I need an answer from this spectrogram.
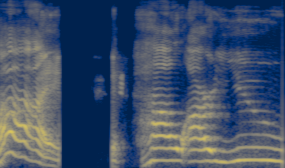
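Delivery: high-pitched, slow, condescending talking-down tone. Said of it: "people that start talking slow to you".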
